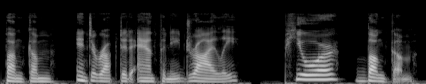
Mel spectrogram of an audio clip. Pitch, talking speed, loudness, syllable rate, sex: 155 Hz, 85 wpm, -19 LUFS, 4.2 syllables/s, female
